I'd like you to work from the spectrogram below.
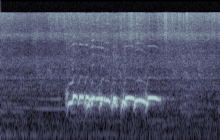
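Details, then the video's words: Loud song of a local zebra dove, the kind said to make other birds reply: one brief phrase of rapid, rolling coo notes lasting under a second, steady in pitch, then quiet. "suara perkutut lokal gacor_dentuman suaranya bikin yg lain nyaut"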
